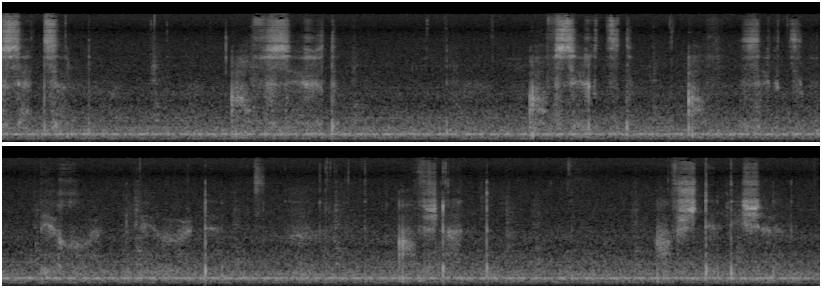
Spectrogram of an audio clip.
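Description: Soft whispering: short whispered words or phrases with gaps of a second or two between them, over a steady low hum.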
